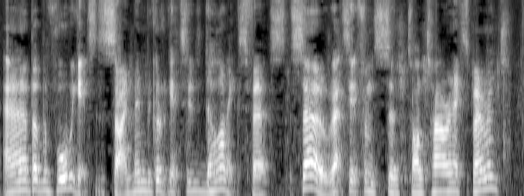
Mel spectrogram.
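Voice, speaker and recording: A man's voice: fairly high pitch, expressive, fast talker, bright, forceful tone. A man giving a casual spoken review of a TV series, rambling and often restarting and correcting himself.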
